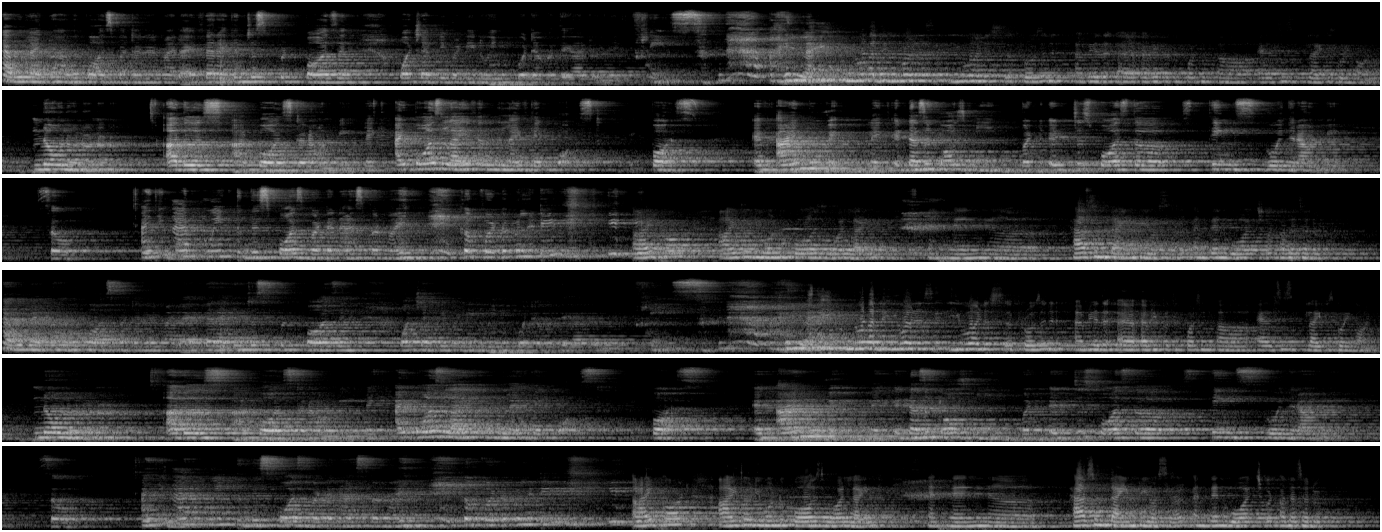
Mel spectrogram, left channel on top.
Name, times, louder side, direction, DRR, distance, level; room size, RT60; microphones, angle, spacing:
voice 1, 0.0-8.2 14.1-15.0 15.4-19.6 20.0-20.7 21.3-27.2 28.0-28.4 28.9-34.1 35.4-35.5 36.6-37.0, left 2 dB, 85° left, 3 dB, 1.1 m, -26 dB
voice 2, 7.8-13.8 21.9-22.0 29.0-29.5 33.9-36.4 36.8-37.9 38.2-40.7, right 1 dB, 45° right, 3 dB, 0.8 m, -27 dB
11.5 x 10.0 x 5.9 m, 2.8 s
head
